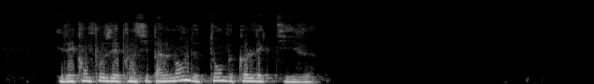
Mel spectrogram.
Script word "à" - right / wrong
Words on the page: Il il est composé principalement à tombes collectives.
wrong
